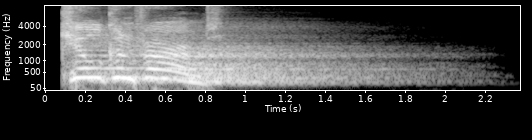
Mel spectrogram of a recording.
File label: Crew Gun Kill Fighter, Female; Railjack Crew; Steel Meridian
